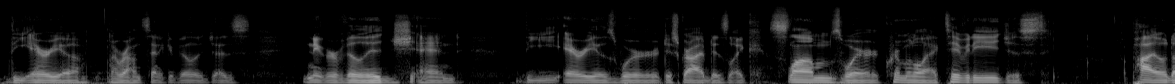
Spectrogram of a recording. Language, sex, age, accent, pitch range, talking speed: English, male, 20-39, American, 90-100 Hz, 105 wpm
